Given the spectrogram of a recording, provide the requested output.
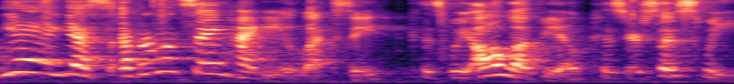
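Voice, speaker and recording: A woman with a high pitch can be heard over noticeable background noise. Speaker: livestreamer. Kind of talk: casual chat. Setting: live stream. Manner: animated.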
